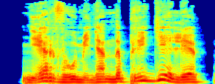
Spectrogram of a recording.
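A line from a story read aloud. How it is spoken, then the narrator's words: Howling wail. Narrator (Russian): взвыла Ангва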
